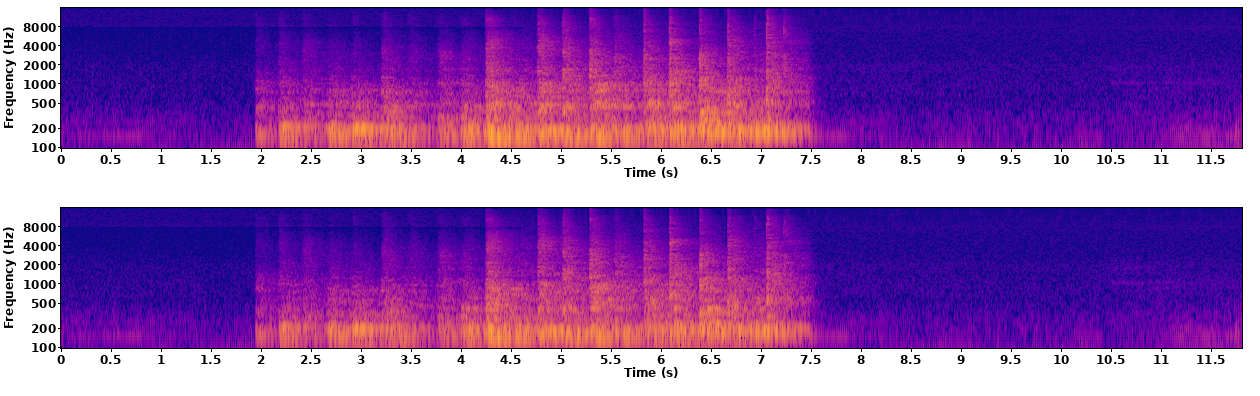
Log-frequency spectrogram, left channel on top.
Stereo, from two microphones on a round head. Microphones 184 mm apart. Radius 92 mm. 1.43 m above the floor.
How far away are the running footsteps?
About 8 m.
